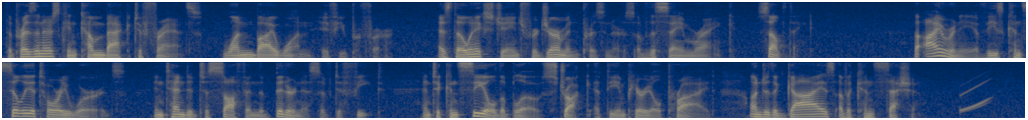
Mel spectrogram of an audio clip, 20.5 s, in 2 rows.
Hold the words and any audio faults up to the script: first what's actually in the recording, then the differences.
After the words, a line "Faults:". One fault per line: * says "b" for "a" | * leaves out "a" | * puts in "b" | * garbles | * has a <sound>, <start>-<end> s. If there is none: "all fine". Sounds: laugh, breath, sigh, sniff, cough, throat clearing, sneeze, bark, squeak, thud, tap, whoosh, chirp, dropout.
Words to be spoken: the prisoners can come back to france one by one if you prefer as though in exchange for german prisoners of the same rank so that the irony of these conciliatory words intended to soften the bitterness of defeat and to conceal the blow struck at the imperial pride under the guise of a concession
the prisoners can come back to france one by one if you prefer as though in exchange for german prisoners of the same rank something the irony of these conciliatory words intended to soften the bitterness of defeat and to conceal the blow struck at the imperial pride under the guise of a concession
Faults:
* says "something" for "so that"
* has a chirp, 19.8-20.2 s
